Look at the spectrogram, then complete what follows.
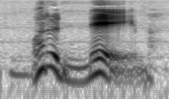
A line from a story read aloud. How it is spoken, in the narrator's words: exclaimed Captain Seedybuck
